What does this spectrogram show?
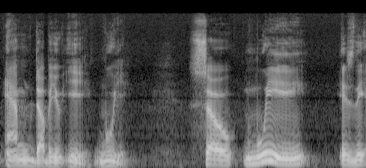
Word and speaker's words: MWe: Well, one way to do it is me, the internal self, and we, the relational self, comes into one word that's spelled M-W-E, mui.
